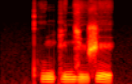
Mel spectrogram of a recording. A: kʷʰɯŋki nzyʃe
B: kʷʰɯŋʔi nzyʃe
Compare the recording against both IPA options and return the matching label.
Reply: A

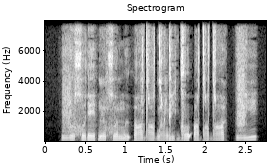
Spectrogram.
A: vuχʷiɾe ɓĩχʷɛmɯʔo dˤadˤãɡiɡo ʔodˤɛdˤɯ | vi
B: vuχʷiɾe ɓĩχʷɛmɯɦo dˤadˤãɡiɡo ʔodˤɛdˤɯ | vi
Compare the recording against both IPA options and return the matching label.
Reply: A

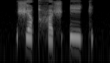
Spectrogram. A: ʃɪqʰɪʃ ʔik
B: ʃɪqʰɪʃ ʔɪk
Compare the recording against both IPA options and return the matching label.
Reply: A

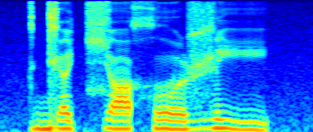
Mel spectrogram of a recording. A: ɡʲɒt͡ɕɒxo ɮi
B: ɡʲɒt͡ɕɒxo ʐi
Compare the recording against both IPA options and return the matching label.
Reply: B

